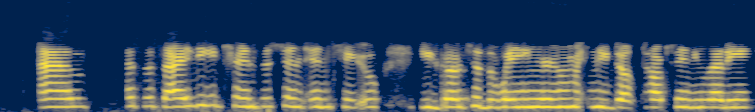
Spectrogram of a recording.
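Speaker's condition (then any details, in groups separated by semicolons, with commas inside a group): ALS; probable category ALS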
